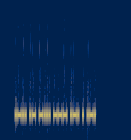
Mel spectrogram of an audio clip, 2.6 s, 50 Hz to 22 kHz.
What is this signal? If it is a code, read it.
Morse code, heard as a keyed tone, about 52 wpm, 700 Hz. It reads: LABORER
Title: Practice QSO - Exchange 3 - More Info - 50wpm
